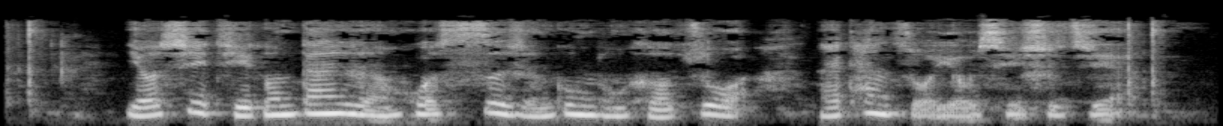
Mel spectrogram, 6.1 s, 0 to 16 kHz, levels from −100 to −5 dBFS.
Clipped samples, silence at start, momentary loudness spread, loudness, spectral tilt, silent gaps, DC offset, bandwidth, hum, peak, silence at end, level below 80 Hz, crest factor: under 0.1%; 0.15 s; 11 LU; -23 LUFS; -3 dB/octave; none; under 0.1%; 10 kHz; none; -6 dBFS; 0.3 s; -66 dBFS; 16 dB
